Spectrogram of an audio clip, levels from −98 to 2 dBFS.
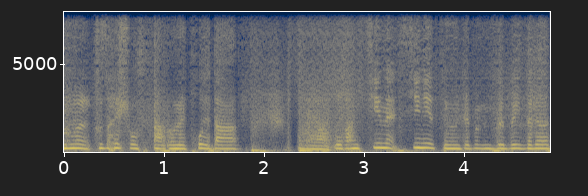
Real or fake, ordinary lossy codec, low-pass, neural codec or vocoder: fake; none; none; codec, 16 kHz, 0.5 kbps, FunCodec, trained on Chinese and English, 25 frames a second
